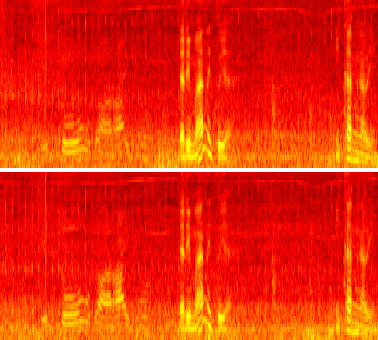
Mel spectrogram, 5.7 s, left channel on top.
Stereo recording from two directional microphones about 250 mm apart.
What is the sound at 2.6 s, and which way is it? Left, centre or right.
Speech, centre.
